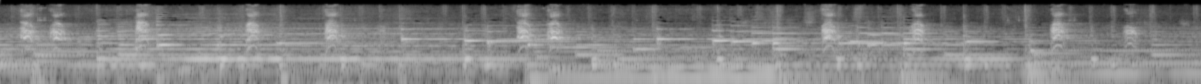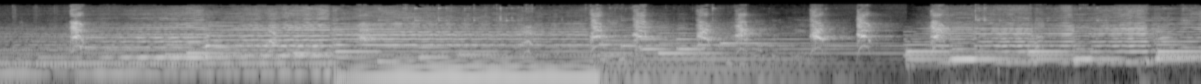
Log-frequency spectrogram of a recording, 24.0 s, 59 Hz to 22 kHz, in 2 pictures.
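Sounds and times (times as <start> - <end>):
sustained chord music: 0.0 - 24.0
small dog yipping: 0.2 - 0.7, 1.4 - 1.6, 2.4 - 3.5, 5.2 - 5.7, 8.2 - 9.4, 10.5 - 11.5, 12.7 - 13.0, 15.6 - 15.8, 17.2 - 21.6.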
